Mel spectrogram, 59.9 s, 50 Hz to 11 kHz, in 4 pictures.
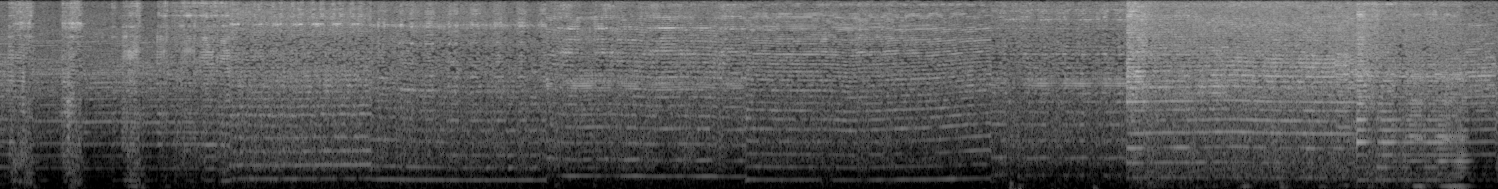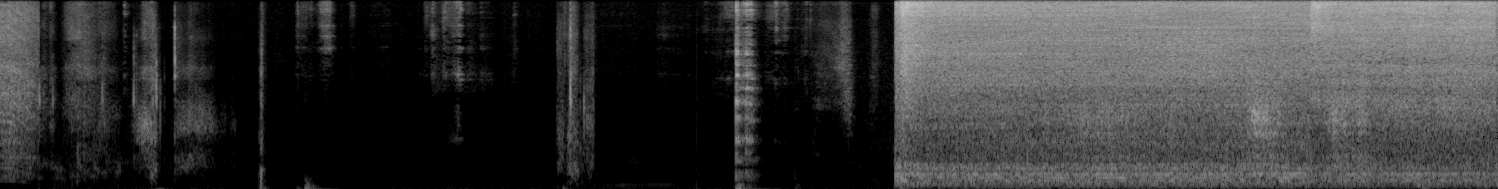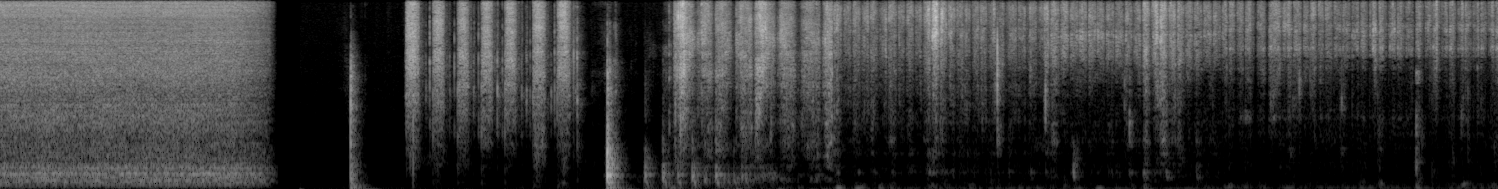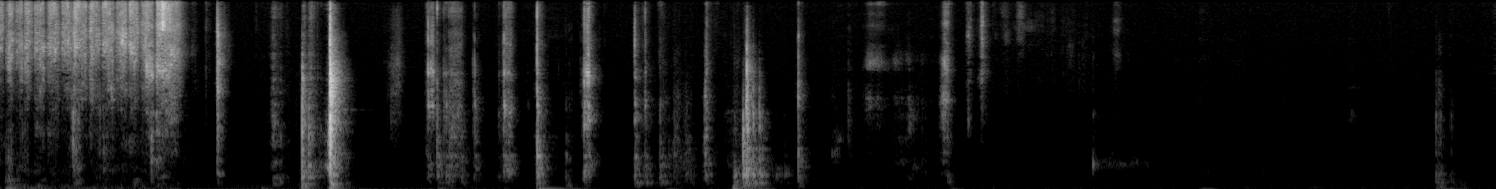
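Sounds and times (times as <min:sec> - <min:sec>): hand sanding strokes: 0:24.0 - 0:32.6, 0:36.9 - 0:46.6
power tool humming: 0:24.0 - 0:32.7.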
